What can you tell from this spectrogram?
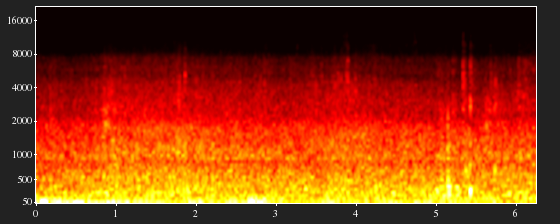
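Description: Sea water washing against a harbour breakwater, with wind rumbling on the microphone, heaviest at the start. A few faint clicks come near the end.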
